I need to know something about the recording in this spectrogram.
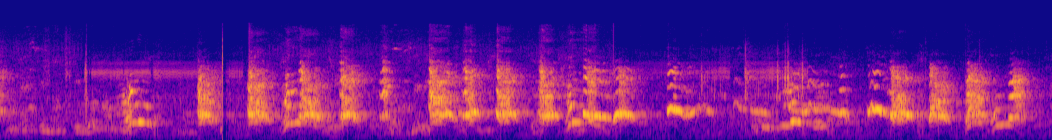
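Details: A puppy barks at a rabbit with a rapid run of high, sharp yips and barks, about one every half second for over twelve seconds, some rising into whines, with a person talking.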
